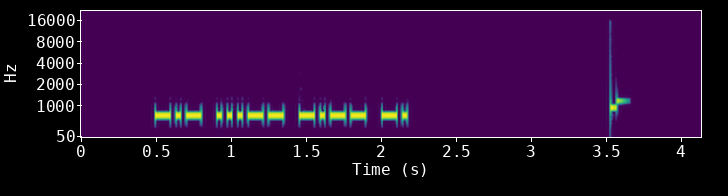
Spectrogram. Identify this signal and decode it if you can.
Morse code, heard as a keyed tone, about 34 wpm, 700 Hz. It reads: K3YN
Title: USA Call Signs - 3x Character Spacing - 35wpm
